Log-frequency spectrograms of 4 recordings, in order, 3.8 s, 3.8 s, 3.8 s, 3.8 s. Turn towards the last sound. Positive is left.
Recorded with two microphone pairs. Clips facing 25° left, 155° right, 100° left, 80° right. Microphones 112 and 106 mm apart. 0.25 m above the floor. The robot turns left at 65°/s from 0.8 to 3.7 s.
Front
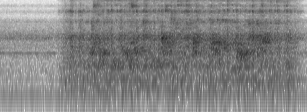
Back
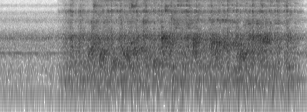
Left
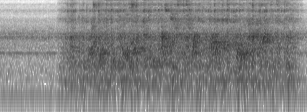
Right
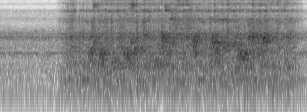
turn(degrees=5)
